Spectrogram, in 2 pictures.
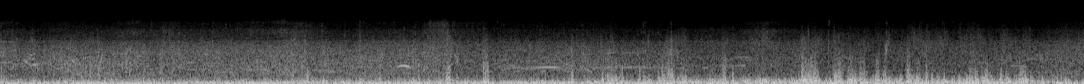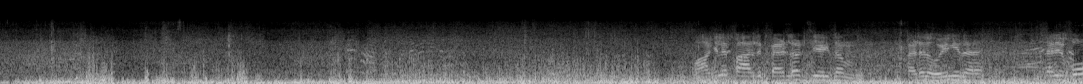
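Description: Paddles splash in the water.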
